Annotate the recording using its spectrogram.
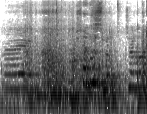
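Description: Children's voices talking and exclaiming over one another, with a short high vocal sound at the start.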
